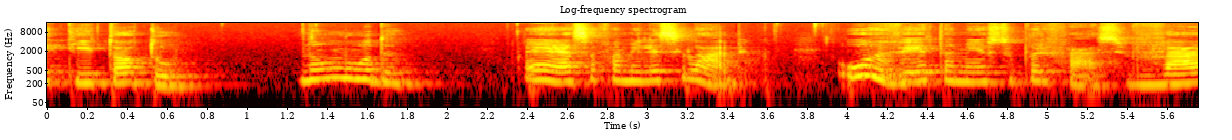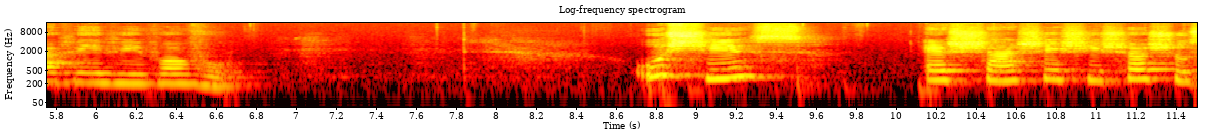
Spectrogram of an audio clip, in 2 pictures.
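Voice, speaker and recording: Slow, gravelly-voiced woman teacher. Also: on the high side. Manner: slow, patient, sounds out syllables. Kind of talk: children's literacy lesson.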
